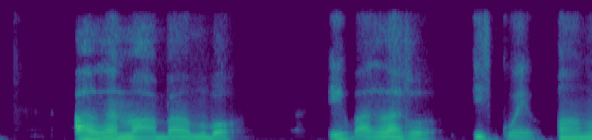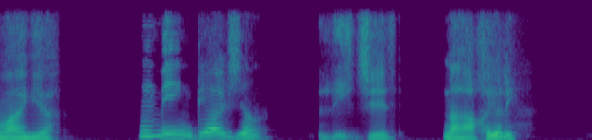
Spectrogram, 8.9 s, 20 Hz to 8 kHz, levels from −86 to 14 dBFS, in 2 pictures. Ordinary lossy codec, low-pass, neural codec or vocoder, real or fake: none; 7.2 kHz; codec, 16 kHz in and 24 kHz out, 0.4 kbps, LongCat-Audio-Codec, four codebook decoder; fake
